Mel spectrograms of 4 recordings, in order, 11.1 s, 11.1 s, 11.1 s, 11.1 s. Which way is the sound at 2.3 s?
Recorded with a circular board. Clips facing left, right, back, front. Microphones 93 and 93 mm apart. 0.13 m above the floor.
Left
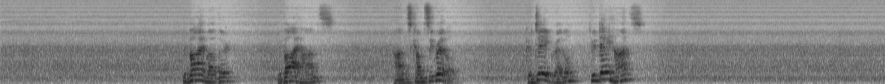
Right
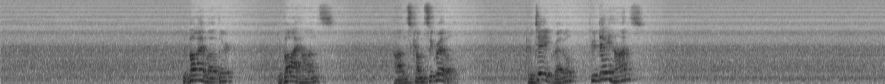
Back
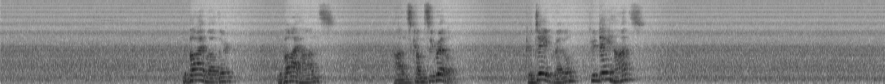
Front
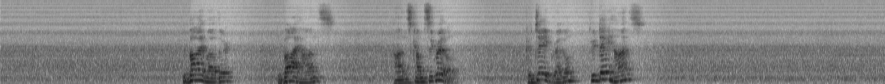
30° left.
